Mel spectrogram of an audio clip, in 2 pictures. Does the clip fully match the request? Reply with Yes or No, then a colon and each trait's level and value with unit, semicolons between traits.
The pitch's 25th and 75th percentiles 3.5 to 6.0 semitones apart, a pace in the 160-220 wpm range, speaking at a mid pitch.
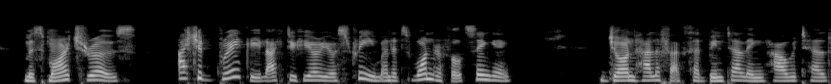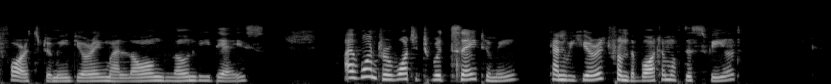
Yes: average, 4.2 semitones; average, 175 wpm; medium, 180 Hz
